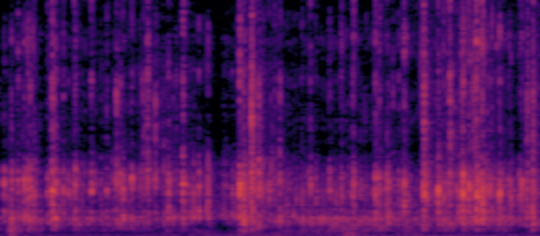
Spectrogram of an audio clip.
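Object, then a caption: Plastic computer keyboard. A black Dell keyboard of hollow plastic is held at an angle while fingertips press its keys in a quick, uneven run. Each press gives a short, dry, bright plastic click with almost no low end, and the clicks die away almost at once.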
